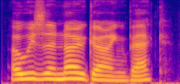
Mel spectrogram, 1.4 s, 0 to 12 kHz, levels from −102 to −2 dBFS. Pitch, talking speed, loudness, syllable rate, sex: 200 Hz, 265 wpm, -15 LUFS, 6.0 syllables/s, female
